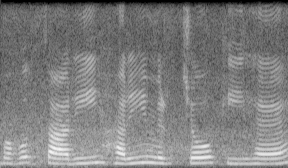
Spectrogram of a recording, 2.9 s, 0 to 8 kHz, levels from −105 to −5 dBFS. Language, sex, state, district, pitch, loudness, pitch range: Hindi, female, Haryana, Jhajjar, 250 Hz, -18 LUFS, 235-270 Hz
